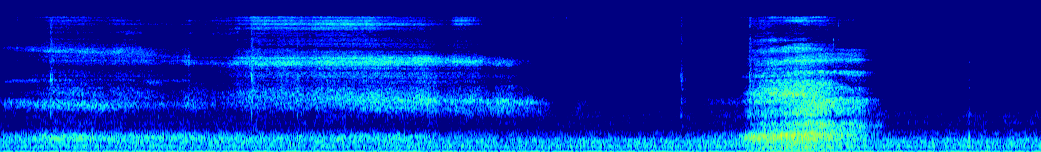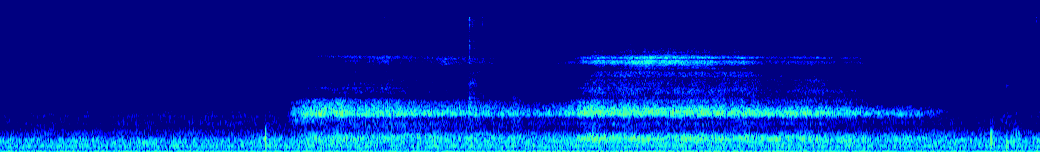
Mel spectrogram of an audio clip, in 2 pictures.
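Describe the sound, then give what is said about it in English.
A person demonstrating deep breathing: a long, airy breath drawn in, held through several seconds of near silence with one brief rushing puff, followed by a long, steady exhale, with no talking. “We're not going to start yet, but I just want you to hear the breathing. So here we go. Deep breath in. Hold. Hold. Hold. Hold. And out.”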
